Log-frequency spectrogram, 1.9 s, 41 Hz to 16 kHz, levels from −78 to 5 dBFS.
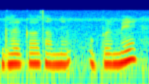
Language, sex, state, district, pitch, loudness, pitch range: Hindi, female, Arunachal Pradesh, Lower Dibang Valley, 175 Hz, -14 LUFS, 175-180 Hz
